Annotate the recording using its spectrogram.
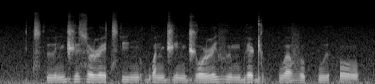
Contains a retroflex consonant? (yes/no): yes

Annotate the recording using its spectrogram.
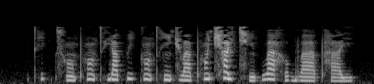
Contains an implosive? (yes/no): no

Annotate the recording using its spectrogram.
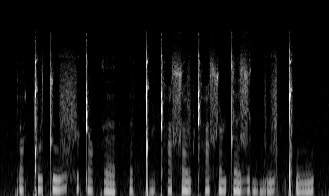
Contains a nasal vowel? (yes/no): no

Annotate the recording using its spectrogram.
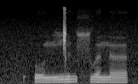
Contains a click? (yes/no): yes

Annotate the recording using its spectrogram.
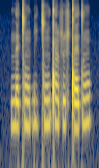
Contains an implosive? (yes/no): yes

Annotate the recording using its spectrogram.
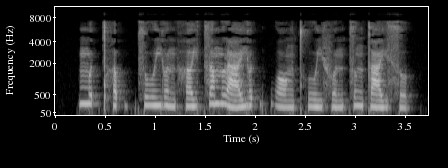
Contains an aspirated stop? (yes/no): yes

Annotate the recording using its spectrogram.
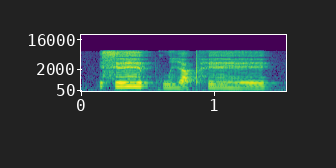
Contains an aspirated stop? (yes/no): yes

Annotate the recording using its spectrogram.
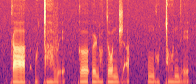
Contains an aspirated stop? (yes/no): no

